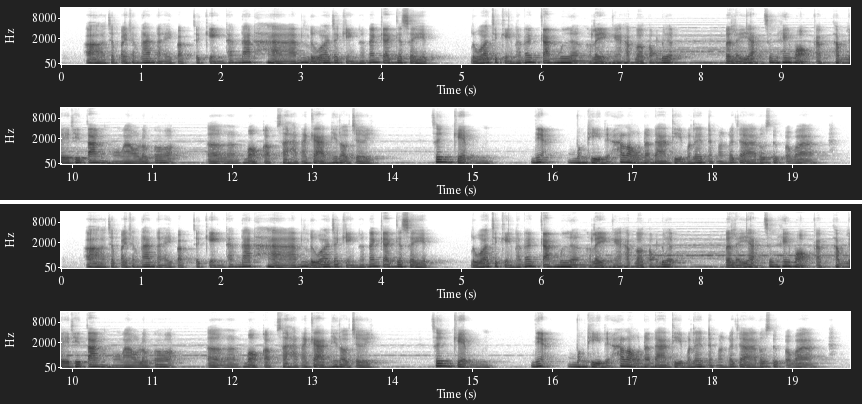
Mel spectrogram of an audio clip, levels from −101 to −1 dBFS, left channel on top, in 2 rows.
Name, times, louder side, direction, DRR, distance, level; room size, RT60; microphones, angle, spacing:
voice 1, 0.3-4.6 5.1-7.7 8.3-11.3 11.7-13.8 14.5-15.3 15.7-19.3, right 1 dB, 5° right, 10 dB, 0.5 m, -28 dB
sound 1, 5.8-15.1 15.5-15.6, equal, 30° right, 1.6 m, -43 dB
9.8 x 6.6 x 5.3 m, 0.64 s
head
